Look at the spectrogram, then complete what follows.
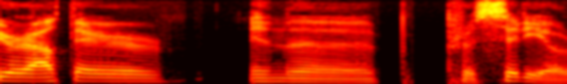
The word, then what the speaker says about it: Presidio: of when we were out there in the Presidio, right? That's how you Yeah.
